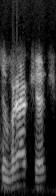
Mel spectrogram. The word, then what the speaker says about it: Vrecic: Vrecic? Close enough. It's Vrecic, but okay. you did a pretty good pronunciation.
